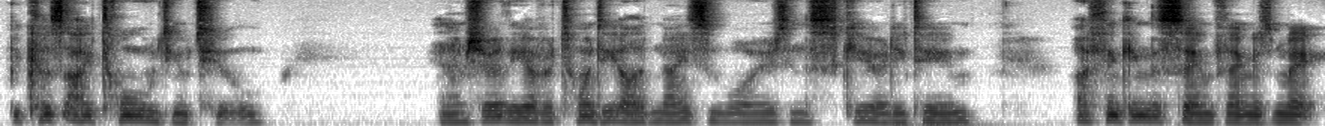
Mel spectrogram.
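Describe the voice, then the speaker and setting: A man playing a dutiful, protective orc general in a roleplay audio drama, speaking in a measured, earnest way with a tender side. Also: fairly low pitch, breathy edge. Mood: stern, exasperated. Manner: slow, measured, earnest, with sighs.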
